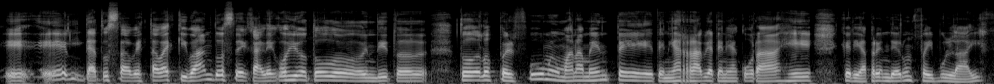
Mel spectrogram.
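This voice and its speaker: A woman's voice: fairly low pitch, moderate pace, clean tone. A middle-aged woman, sharing a personal testimony in conversation and acting out past exchanges as she tells it. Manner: animated storyteller who acts out past dialogue. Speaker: guest sharing her testimony.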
